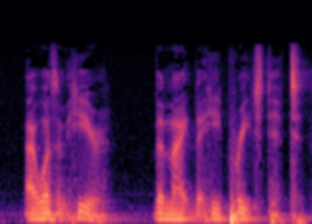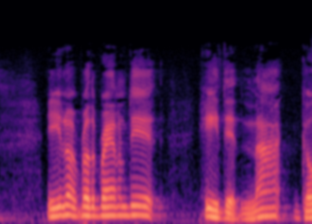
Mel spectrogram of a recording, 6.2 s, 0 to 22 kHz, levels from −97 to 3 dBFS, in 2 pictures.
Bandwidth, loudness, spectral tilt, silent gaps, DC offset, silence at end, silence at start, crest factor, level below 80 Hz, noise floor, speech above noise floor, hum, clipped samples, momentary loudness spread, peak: 9.4 kHz; -23 LUFS; -7 dB/octave; none; under 0.1%; 0 s; 0.25 s; 22 dB; -32 dBFS; -52 dBFS; 31 dB; none; under 0.1%; 12 LU; 0 dBFS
